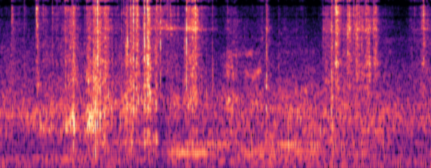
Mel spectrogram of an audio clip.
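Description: Chain-link fence wire and a Honda dirt bike clinking and scraping against each other as the bike is forced through a gap in the fence: irregular clicks and knocks over a steady low hum.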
